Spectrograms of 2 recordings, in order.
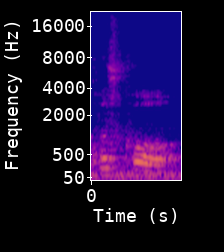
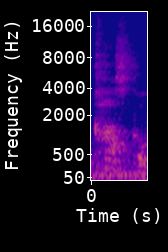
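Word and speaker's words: Costco: 그 한국도 코스코 맞죠? 코스코? 예. 코스트코라고 하는데 T자 발음하는 거 아니에요. 그냥 코스코. 미국 사람 카스코 그러니까 카스코. 여러분들 코스트코 그러면 못 알아들어요. 그러니까 카스코, 코스코.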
